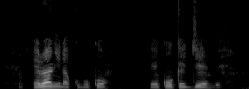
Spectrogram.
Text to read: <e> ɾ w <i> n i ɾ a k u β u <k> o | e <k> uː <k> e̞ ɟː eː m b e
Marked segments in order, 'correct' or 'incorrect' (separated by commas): correct, incorrect, correct, correct, correct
